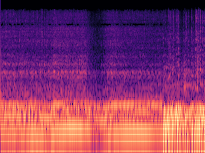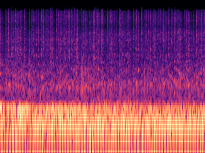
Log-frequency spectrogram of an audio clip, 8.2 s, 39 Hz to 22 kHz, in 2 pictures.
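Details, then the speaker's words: 1967 Chevy 4x4-converted van, V8 with brand-new bolted-on carburetor untuned, timing set by ear, warming up: blips and falls back, then settles into a deep even rumble with no knocks or misses; normal, healthy running. "she sounds good yeah that's a that's a good sign that's a success good sign"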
